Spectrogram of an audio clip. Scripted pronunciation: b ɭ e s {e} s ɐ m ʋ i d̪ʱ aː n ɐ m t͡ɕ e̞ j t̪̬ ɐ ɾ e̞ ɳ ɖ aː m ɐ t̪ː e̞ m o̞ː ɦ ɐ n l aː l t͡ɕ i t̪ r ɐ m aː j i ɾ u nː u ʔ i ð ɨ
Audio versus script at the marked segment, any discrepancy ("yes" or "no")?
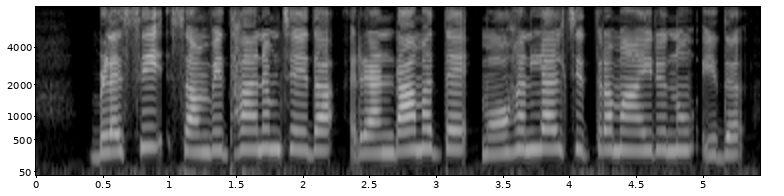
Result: yes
